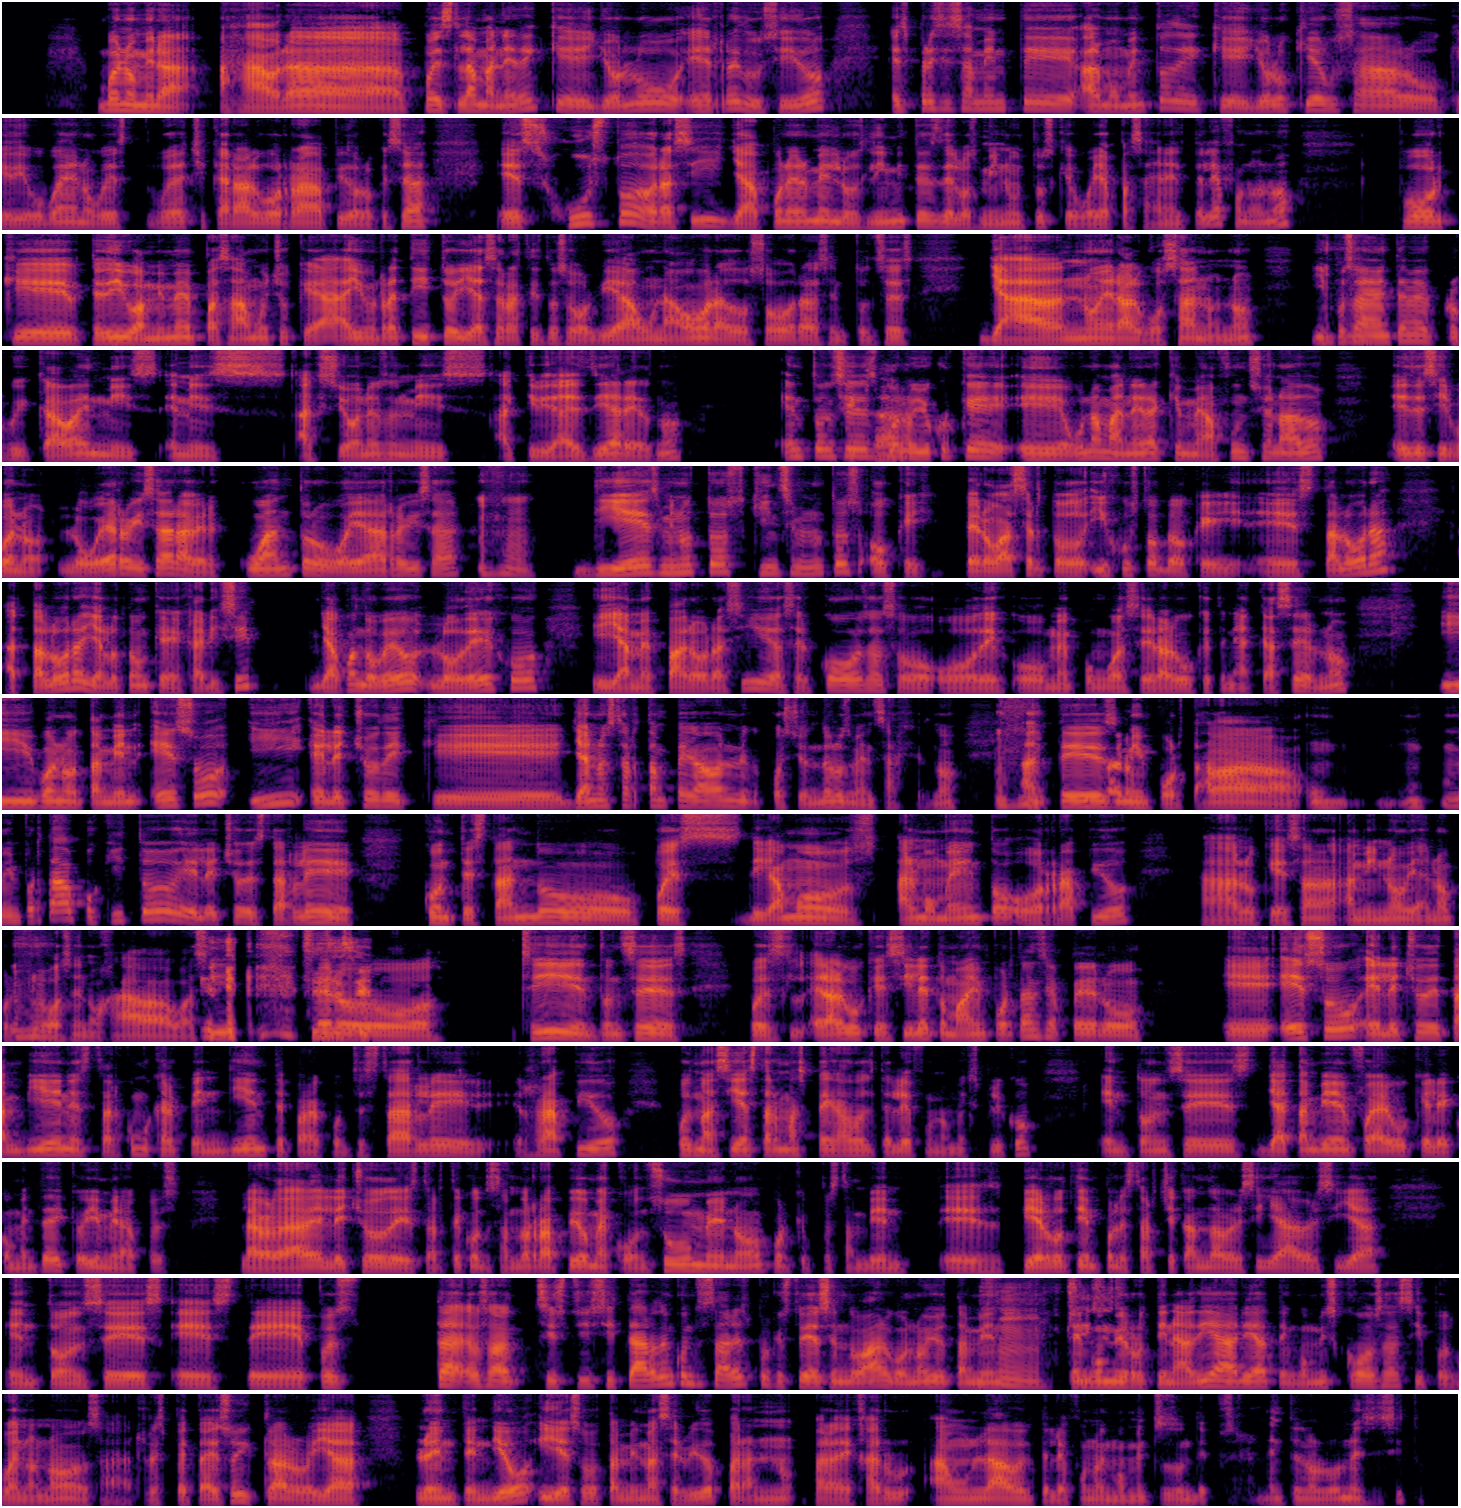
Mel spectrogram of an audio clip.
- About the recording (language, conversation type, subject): Spanish, podcast, ¿Te pasa que miras el celular sin darte cuenta?
- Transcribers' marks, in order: chuckle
